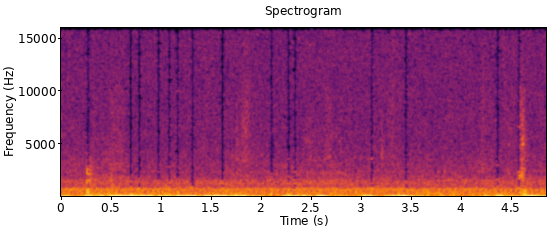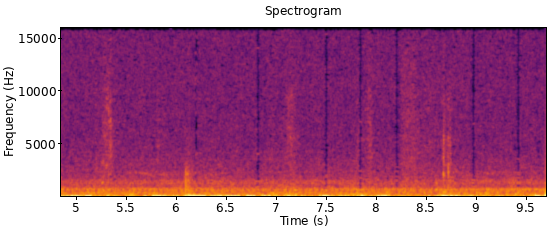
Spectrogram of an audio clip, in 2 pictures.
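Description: Trading cards flick and slide against each other as they are shuffled.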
